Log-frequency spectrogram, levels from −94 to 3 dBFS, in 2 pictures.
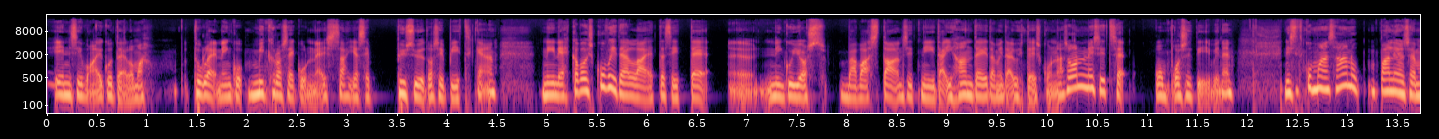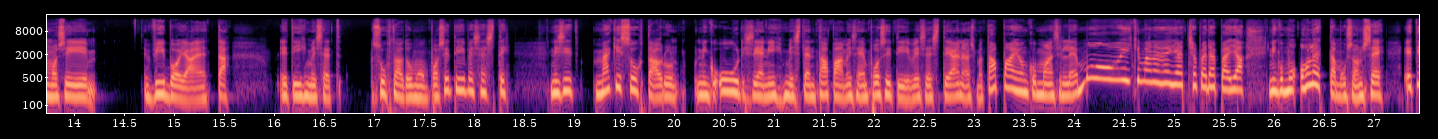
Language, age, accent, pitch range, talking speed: Finnish, 30-49, native, 165-225 Hz, 160 wpm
